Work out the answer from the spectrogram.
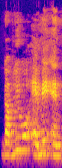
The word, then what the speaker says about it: woman: जब हम किसी एक औरत के बारे में बात करेंगे तो WOMAN लिखेंगे and this is pronounced as woman.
